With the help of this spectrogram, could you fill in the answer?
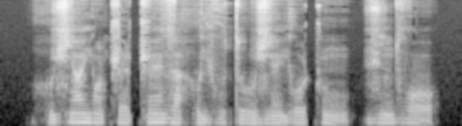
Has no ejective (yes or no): yes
